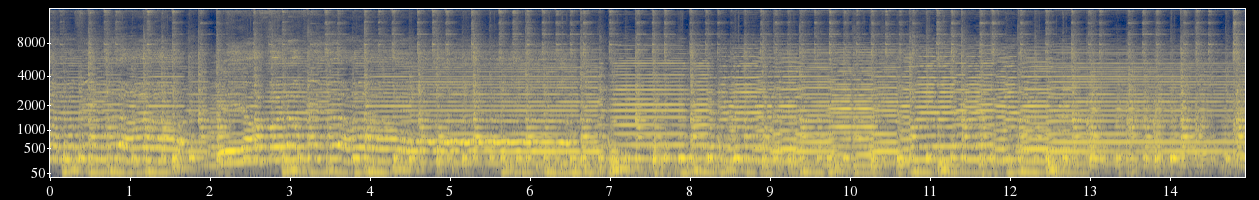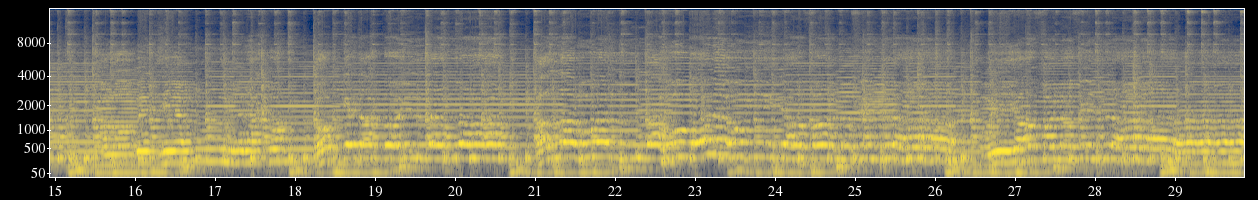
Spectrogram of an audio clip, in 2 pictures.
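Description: Tabla drums and a harmonium playing a devotional folk song. The harmonium holds steady chords, and a man's singing voice comes in and out over the drumming, with a stretch of held instrumental notes in the middle.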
